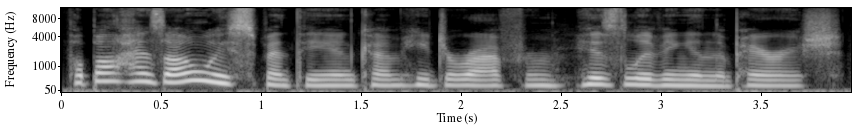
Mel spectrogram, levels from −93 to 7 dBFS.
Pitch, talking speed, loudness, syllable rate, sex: 220 Hz, 215 wpm, -18 LUFS, 5.6 syllables/s, female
